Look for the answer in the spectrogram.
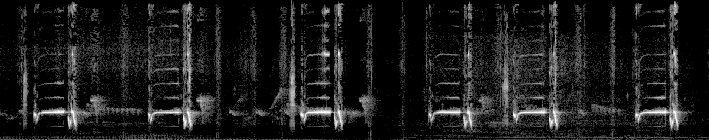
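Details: Red-headed prinia singing at its peak. It gives six repeated phrases, each a flat, sustained high whistle that breaks into a quick buzzy downward twist. A faint low droning hum sits under the first part.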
